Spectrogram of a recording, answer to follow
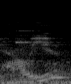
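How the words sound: The voice rises at the end. The speaker calls it wrong. "If we go with an uptone, it would be"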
